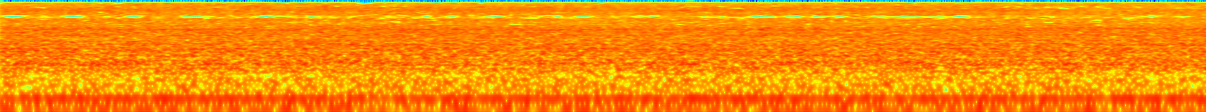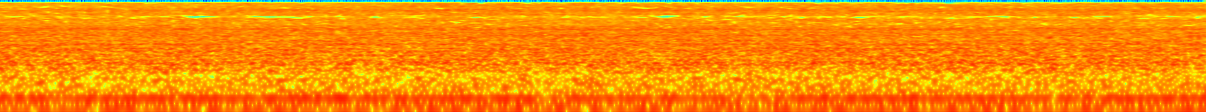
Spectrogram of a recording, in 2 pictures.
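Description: Steady aircraft cabin noise: the even rush of airflow and jet engines heard from inside an airliner in flight, with a low hum underneath.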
